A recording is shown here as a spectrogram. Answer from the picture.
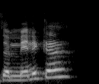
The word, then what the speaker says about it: Dominica: Of Dominica.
